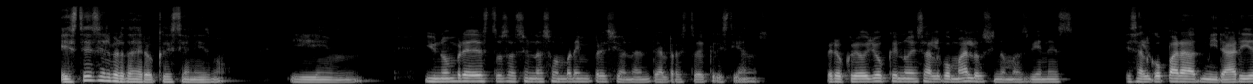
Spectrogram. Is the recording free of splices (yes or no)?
yes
